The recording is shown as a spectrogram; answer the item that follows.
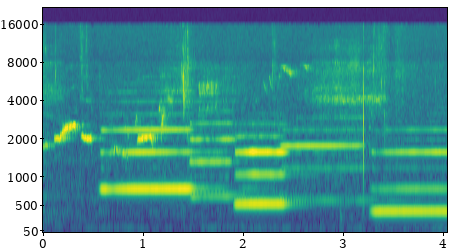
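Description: A short, simple tune of plain held notes stepping up and down, ending on a long low held note, with a brief upward chirp near the start. It is heard through a TV speaker.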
